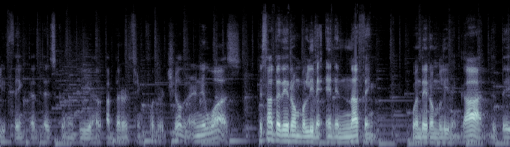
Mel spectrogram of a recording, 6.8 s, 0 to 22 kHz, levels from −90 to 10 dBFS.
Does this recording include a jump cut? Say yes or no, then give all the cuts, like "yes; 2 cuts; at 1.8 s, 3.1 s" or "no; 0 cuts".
yes; 1 cut; at 3.5 s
